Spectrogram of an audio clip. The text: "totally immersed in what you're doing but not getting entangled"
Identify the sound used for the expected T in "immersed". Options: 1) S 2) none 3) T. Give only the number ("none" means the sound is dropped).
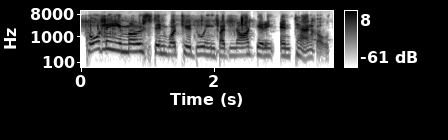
3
